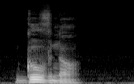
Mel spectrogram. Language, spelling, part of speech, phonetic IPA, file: Polish, gówno, noun, [ˈɡuvnɔ], Pl-gówno.ogg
